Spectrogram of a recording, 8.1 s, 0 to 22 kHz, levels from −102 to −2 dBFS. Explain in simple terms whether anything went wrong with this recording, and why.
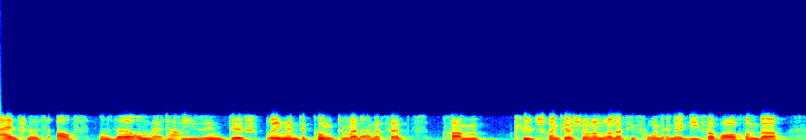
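Two things went wrong. The whole recording has passed through the iLBC codec, a telephone-grade voice compressor. It keeps only the lower part of the sound, nothing above 4 kHz, so the speech sounds narrow, like a phone call, and the compression damage is plainly audible as a slightly rough, synthetic edge. What sets it apart from simple muffling is that the roughness is built into every sound, not just a loss of brightness.

Near the end, from 7.26 to 7.29 s, there is a very short gap from lost iLBC frames: one packet of sound, about 20 ms, never arrived. The decoder covered it by briefly repeating the last bit of sound with a little noise, giving a tiny buzzy hold rather than silence or a click. Unlike a dropout, there is no hole, and the sound is correct again almost immediately.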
